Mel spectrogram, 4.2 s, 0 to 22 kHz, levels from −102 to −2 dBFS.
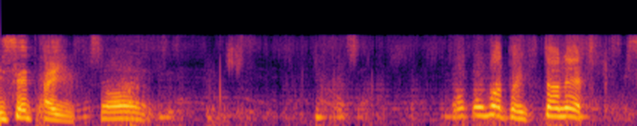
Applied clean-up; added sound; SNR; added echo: neural separator model SepFormer DNS4.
